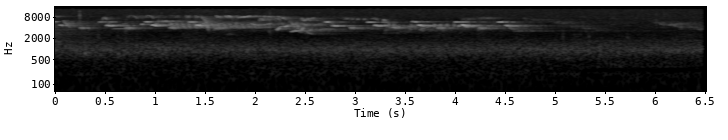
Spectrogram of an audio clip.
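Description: Small songbirds chirping and trilling, with many short, high notes through most of the stretch, over a steady hiss of outdoor background noise.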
